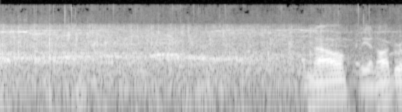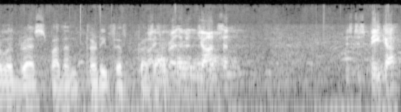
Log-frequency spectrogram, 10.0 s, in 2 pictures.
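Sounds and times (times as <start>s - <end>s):
large crowd cheering and applauding: 0.0s - 4.6s
speech: 3.8s - 8.1s, 9.4s - 10.0s.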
